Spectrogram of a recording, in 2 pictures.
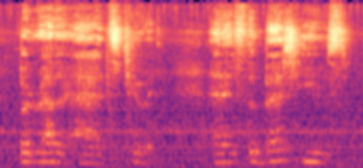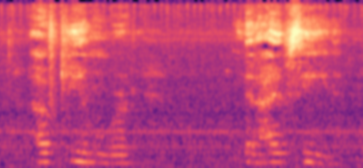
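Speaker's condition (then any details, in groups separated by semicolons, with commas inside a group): Cerebral palsy; wheelchair bound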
